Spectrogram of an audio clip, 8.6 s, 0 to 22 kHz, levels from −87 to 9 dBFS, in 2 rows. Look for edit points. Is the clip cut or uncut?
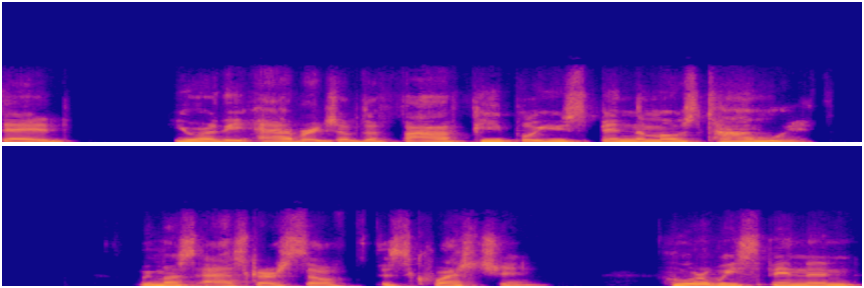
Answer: uncut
